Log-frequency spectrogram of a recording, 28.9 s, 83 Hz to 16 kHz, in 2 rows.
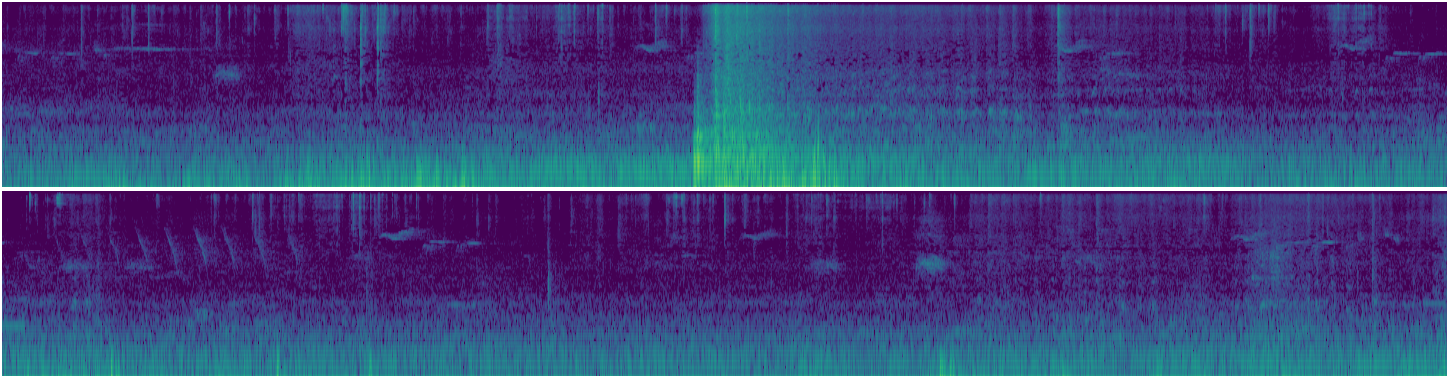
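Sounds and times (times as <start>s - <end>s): pigeon wings flapping: 7.0s - 10.3s.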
